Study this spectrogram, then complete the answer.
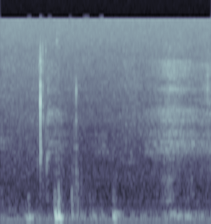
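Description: Paper rustles.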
